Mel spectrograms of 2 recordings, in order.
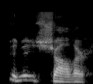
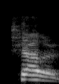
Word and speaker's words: Schaller: Am I pronouncing it correctly? Scheller Oh, Gallery. Schaller. Scheller Gallery, yes.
